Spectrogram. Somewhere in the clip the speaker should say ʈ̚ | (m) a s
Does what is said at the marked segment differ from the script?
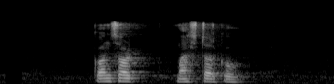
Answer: no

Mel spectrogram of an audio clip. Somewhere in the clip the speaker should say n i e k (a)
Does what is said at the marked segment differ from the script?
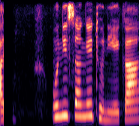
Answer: no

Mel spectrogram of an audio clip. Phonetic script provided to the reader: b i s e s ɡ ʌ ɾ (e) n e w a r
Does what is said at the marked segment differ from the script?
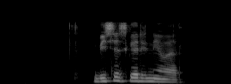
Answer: yes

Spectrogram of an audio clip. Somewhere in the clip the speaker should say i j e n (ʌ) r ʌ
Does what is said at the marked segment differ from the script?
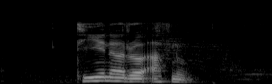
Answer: no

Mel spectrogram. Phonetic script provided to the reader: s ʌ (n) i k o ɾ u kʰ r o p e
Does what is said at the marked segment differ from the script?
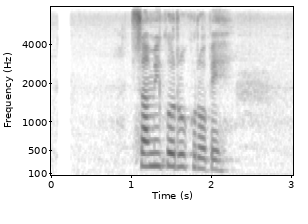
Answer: yes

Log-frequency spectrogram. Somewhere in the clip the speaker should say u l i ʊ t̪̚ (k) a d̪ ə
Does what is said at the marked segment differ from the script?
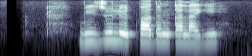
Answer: yes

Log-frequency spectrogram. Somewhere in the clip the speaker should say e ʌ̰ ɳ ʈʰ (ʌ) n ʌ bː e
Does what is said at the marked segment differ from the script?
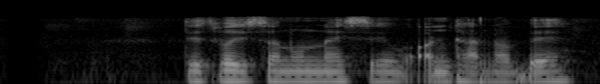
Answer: yes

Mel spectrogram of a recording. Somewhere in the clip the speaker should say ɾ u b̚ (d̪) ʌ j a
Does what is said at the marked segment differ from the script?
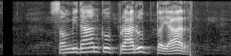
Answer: yes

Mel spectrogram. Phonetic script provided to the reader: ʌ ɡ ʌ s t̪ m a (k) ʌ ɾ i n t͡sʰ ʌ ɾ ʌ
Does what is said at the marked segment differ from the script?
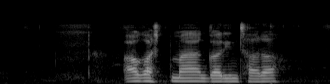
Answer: yes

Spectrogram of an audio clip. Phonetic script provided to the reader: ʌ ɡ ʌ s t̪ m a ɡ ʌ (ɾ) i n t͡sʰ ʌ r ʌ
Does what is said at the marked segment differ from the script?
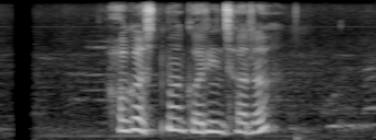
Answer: no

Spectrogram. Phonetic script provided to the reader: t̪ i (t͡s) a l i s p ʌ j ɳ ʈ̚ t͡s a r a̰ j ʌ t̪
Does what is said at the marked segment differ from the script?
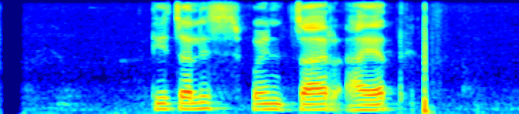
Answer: no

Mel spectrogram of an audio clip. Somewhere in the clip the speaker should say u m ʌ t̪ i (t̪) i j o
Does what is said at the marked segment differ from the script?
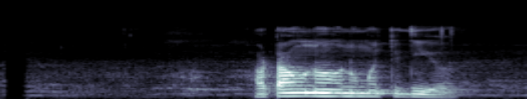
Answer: yes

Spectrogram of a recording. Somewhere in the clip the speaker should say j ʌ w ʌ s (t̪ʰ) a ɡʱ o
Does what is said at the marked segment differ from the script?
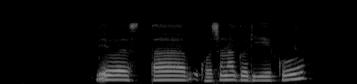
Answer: no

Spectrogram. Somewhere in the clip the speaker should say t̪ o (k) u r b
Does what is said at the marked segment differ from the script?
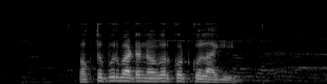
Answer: yes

